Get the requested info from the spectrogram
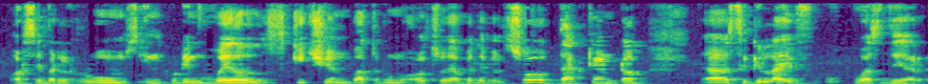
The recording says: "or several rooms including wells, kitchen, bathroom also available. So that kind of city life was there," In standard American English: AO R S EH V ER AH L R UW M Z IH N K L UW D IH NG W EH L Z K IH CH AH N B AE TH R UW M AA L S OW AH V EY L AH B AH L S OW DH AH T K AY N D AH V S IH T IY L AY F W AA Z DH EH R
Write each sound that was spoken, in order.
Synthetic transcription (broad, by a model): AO R S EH B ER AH R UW M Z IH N K L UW D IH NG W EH L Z K IH CH AH N B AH T R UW M AA L S OW AH V EY L AH B AH L S OW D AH T K AY N D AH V S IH T IY L AY F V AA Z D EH R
